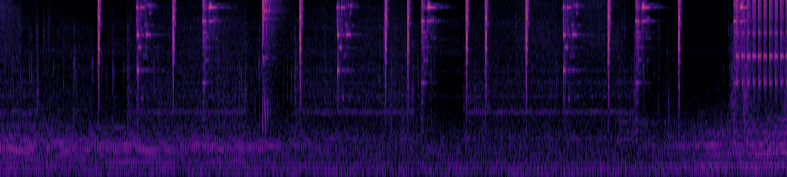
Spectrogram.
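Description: Short electronic menu clicks tick in quick succession.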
